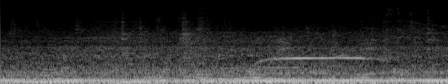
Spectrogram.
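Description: A steady low engine hum, unchanging, with a brief high whistle-like tone about three seconds in.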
